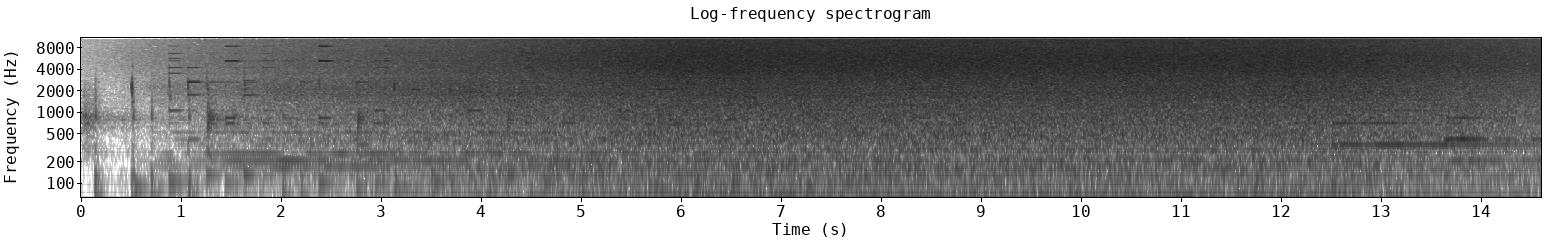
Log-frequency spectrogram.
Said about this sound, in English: It was noisy in the rudder between the roaring of the waves and the metallic thrum of the propeller fan. Salt water lashed at the stowaway's skin, and as the Nave Andromeda pulled out of the port, the men lurched from side to side.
